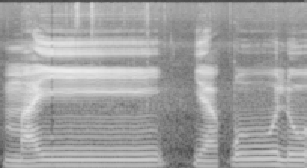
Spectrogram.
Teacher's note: সো নুন সাকিন অথবা তানবিনের পর যদি ঈদগামে বা গুন্নাহর হরফ আসে, এটা হচ্ছে কি নুন সাকিন। নুন সাকিনের পর ঈদগামে বা গুন্নাহর হরফ ইয়া আসছে, তাই এখানে গুন্নাহর সাথে মিলিয়ে পড়তে হবে।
